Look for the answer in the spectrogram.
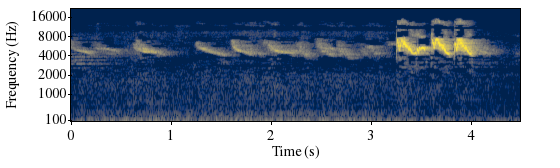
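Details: Oriental white-eye in rapid líu đấu singing: a quieter run of thin, high, sliding twitters, then a short loud burst of three sharp zigzag notes near the end.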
